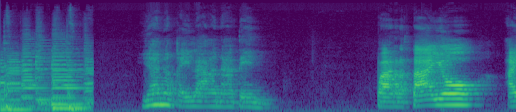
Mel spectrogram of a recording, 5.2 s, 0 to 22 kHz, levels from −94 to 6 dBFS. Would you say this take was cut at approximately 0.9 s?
yes; 1 cut; at 0.9 s

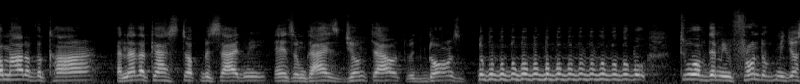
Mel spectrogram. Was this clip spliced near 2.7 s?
yes; 2 cuts; at 1.0 s, 2.7 s

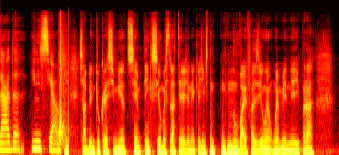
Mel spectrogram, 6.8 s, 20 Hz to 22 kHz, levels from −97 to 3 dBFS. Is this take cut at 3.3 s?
no; 1 cut; at 1.5 s

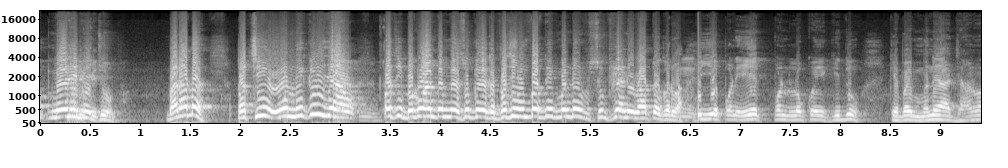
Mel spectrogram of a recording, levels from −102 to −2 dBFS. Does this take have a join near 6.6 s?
yes; 1 cut; at 6.6 s

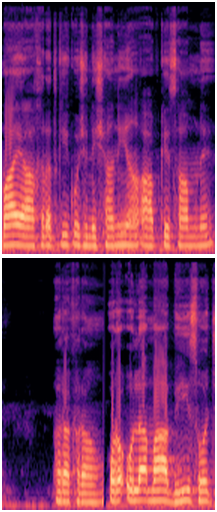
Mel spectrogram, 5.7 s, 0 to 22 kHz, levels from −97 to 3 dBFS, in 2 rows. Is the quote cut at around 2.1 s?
no; 1 cut; at 4.2 s

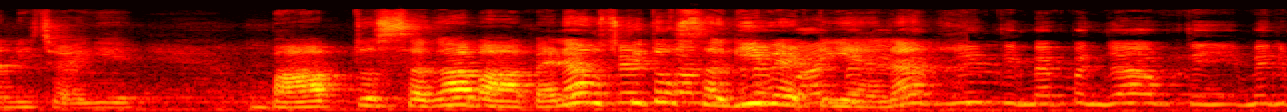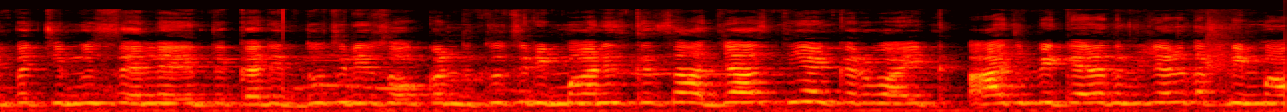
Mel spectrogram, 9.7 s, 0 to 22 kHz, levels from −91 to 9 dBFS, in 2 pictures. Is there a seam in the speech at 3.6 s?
yes; 1 cut; at 3.6 s

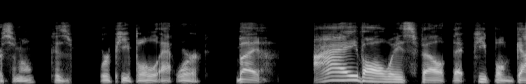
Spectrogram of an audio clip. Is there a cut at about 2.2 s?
yes; 1 cut; at 2.2 s

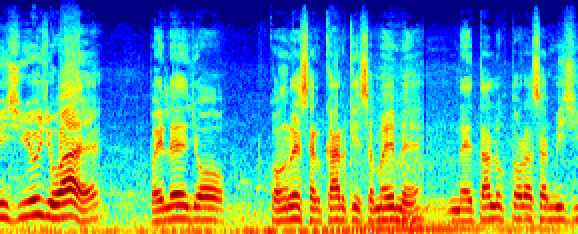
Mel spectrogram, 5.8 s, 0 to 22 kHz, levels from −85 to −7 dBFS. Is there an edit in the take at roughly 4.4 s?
yes; 1 cut; at 4.4 s

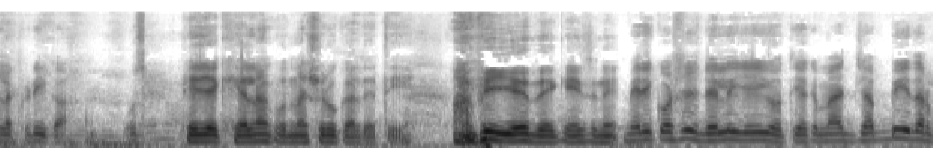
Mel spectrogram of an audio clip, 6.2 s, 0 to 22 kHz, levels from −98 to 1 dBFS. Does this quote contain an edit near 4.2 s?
yes; 2 cuts; at 0.9 s, 4.2 s

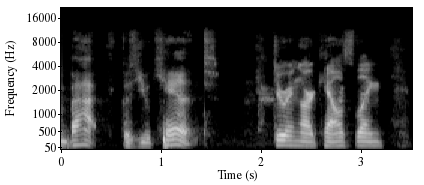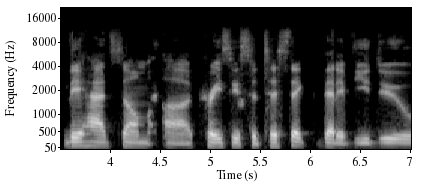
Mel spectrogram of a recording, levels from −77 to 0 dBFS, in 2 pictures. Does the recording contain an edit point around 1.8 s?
yes; 1 cut; at 1.8 s

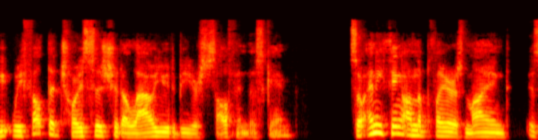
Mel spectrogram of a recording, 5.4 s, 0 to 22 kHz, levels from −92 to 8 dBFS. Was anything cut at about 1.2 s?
no; 0 cuts

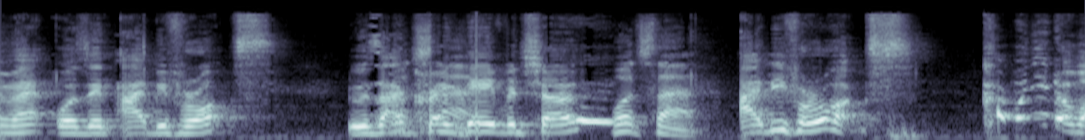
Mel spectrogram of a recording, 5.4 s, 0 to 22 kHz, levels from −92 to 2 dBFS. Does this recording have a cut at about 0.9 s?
yes; 1 cut; at 0.9 s

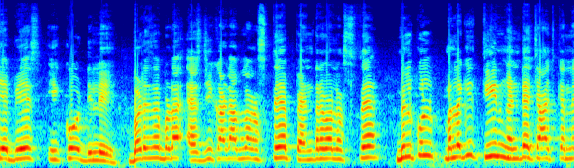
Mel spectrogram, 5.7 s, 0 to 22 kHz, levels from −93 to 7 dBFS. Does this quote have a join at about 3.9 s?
yes; 2 cuts; at 1.2 s, 3.9 s

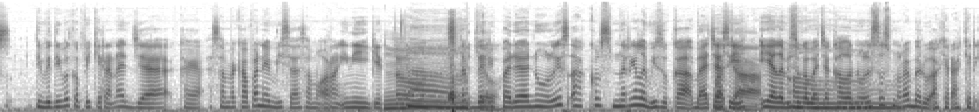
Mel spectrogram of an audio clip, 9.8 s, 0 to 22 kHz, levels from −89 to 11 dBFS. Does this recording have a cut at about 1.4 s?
no; 1 cut; at 4.7 s

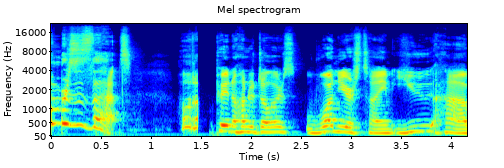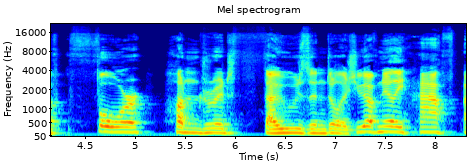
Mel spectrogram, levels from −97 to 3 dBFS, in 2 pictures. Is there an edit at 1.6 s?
yes; 1 cut; at 1.6 s

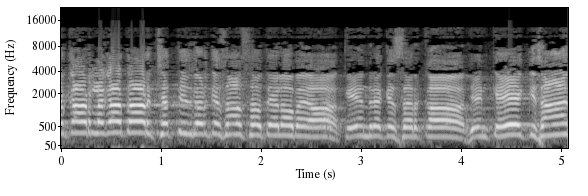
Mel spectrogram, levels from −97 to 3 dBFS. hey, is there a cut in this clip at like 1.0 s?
no; 2 cuts; at 2.8 s, 4.2 s

